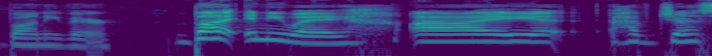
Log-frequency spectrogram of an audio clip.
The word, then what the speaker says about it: Bon Iver: It's pronounced Bon Iver.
